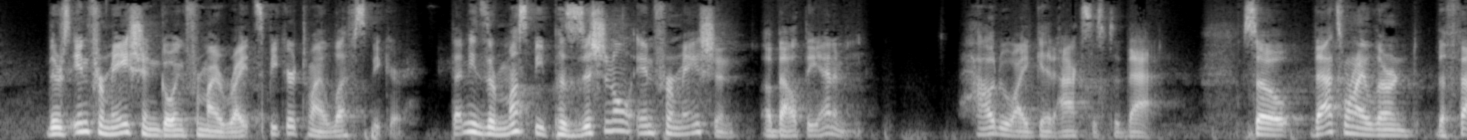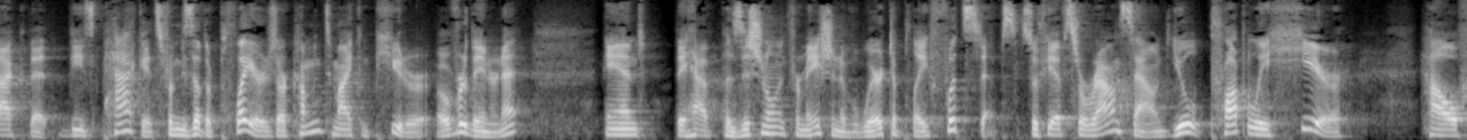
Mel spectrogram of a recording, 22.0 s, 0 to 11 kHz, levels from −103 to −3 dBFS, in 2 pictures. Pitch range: 110-150 Hz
